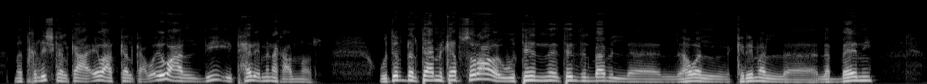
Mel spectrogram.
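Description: Speech throughout, with imaging from linear upsampling: the sound points to material at a 12 kHz rate raised to 44.1 kHz by straight-line interpolation. Just below the old 6 kHz ceiling the top is dulled, and faint mirror images sit between 6 and 12 kHz, roughly forty decibels down, giving sibilants a thin metallic shimmer. Plain band-limiting would sound dull with nothing above 6 kHz. Aliasing would fold energy below the ceiling instead.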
